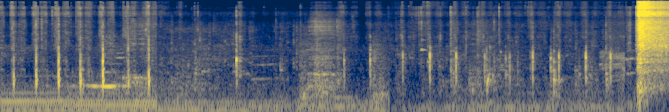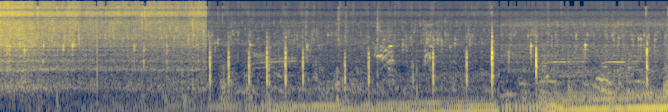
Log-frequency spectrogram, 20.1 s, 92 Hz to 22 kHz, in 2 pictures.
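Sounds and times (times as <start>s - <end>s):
food sizzling in hot oil: 9.6s - 13.7s.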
